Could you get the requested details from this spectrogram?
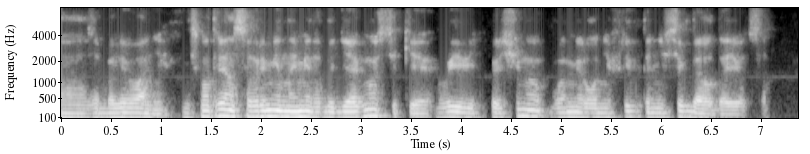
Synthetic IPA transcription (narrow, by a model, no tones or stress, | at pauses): zəbəlʲɪvanʲɪjənʲɪsmɐt̪ɾʲanəsəvɾʲɪmʲe̞nːɨjəmʲe̞t̪əd̪ɨdʲɪɐɡno̞sʲtʲɪkʲɪvɨjəvʲɪt̚ʲpɾʲɪt͡ɕinʊvomʲɪrlˠnʲɪfɾʲit̪ənʲɪfsʲɪɡ̚d̪aʊd̪ɐjo̞t̪sə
